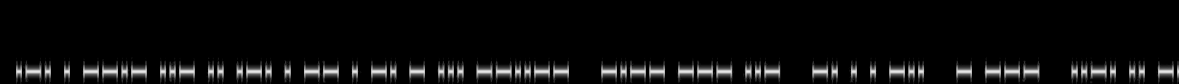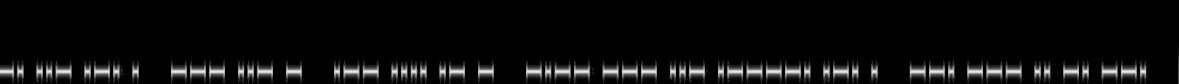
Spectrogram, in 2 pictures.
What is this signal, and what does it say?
Morse code, heard as a keyed tone, about 25 wpm, 600 Hz. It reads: REQUIREMENTS, YOU NEED TO FIGURE OUT WHAT YOU'RE GOING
